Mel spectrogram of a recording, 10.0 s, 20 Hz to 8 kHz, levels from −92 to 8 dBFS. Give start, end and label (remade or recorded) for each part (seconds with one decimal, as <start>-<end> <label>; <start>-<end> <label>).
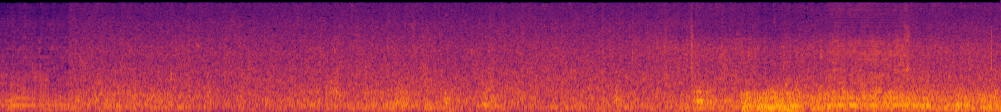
0.0-0.7 remade; 0.7-8.3 recorded; 8.3-9.1 remade; 9.1-10.0 recorded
